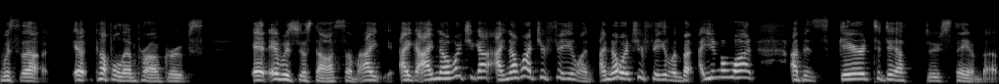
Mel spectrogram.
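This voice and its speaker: A woman speaks at a fairly quick pace with a fairly high pitch, very wide pitch swings and vocal fry. The sound is dry and close with no echo, against a quiet background. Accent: American. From Kentucky, US South. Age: 60s. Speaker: podcast host. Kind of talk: interview.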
